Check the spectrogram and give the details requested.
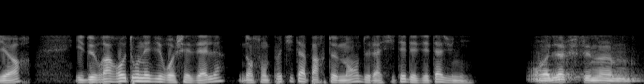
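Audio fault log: Throughout: Bluetooth CVSD headset codec. The speech is squeezed into the narrowband headset path. Each sample is reduced to a single up-or-down step with an adaptive step size, at a rate that fits 64 kbps. The damage is plainly audible. Nothing survives above 4 kHz, so s sounds come out scratchy, and a granular hiss runs beneath the voice. On a spectrogram, energy stops flat at 4 kHz over a grainy noise floor. In the waveform, steep loud rises show as jagged, lagging slopes where the step can't keep up.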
